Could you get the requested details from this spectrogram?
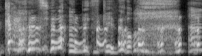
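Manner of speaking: words pushed out through giggles; after laughing hard. Real, not acted. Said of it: "ミキサー笑いすぎて". (笑いをこらえきれずに)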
